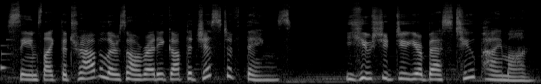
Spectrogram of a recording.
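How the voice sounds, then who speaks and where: A woman's voice: a little high, lively intonation, moderate pace, lightly acted. A woman voicing a polite young female adventurer in a video game, speaking with formal, storybook courtesy. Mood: gracious. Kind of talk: animated video game acting. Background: faint game music.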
